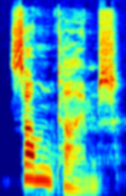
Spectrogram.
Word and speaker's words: sometimes: Do you notice how in sometimes the first syllable some has more weight or accent or stress than the second syllable times, sometimes? We might say it's more like bum bum, bum bum, sometimes.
